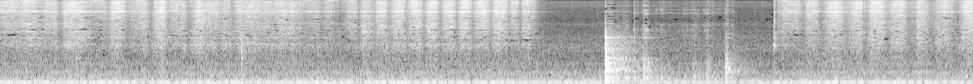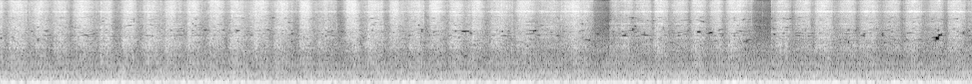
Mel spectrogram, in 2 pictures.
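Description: A small, hollow, perforated stainless steel drain strainer basket, wet and soapy, is held in one hand and scrubbed with a dark plastic-handled bristle brush. Rapid, steady rasping strokes make a bright, hissy rubbing sound over a constant low hum. The scrubbing pauses briefly near the middle with a couple of light metallic clicks, then resumes at the same even pace.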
